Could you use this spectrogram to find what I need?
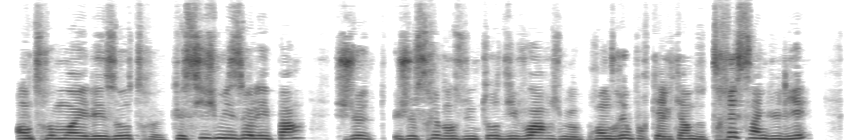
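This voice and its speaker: A somewhat breathy woman speaks at a moderate pace and a fairly high pitch. The sound is dry and close, with no echo. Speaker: talk show host. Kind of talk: casual chat.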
